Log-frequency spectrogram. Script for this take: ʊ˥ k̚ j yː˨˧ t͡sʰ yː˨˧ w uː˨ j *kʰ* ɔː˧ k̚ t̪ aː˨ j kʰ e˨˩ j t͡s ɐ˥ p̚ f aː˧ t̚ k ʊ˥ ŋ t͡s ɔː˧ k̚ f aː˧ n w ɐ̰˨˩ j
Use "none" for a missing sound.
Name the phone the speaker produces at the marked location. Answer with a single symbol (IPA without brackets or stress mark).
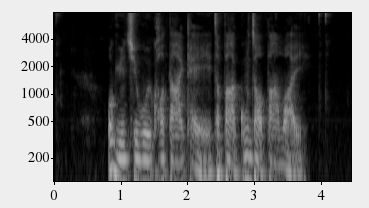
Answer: kʰ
